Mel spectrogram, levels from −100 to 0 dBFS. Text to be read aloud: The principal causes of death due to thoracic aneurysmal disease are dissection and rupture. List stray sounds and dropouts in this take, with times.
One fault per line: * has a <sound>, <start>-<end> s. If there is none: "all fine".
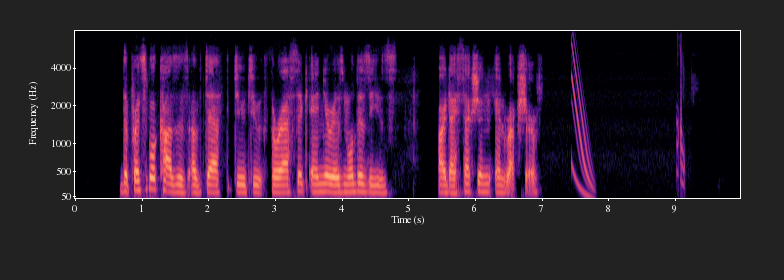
* has a chirp, 7.4-7.8 s
* has a chirp, 9.0-9.2 s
